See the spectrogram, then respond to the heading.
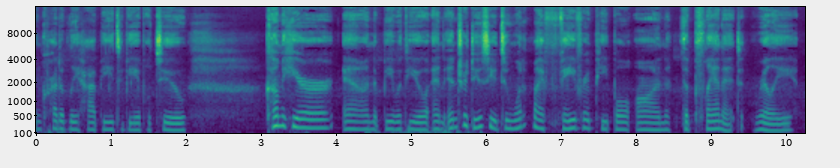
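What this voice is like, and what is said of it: Scratchy, deeper sick voice. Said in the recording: “my voice is a little scratchy ... I have a respiratory virus ... my voice, you know, a few notes deeper today”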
